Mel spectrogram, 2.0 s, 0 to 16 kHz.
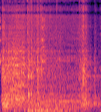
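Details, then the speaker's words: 1964 Farmall 140 tractor, sat 7-8 years, in neutral at about half throttle with a little choke: quick crank, short burst of firing, then fades and stops as the empty fuel supply runs out; engine sounded good briefly. "Now, fortunately, I don't have any gas here. I've got my can, it's empty. So I'm gonna run and go get some gas. Sounds like she's ready to run, and sounded really good the split second it started."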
